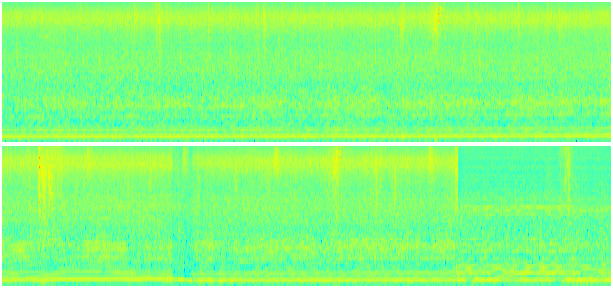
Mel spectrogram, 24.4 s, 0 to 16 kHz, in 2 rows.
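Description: A Mitsubishi Starion driven in Forza Horizon 5 holds a steady engine drone with a few shifts and pitch dips, moderately loud and continuous without any talk.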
